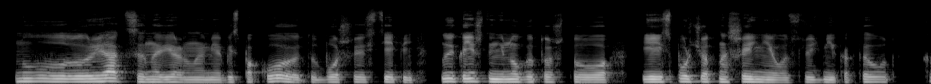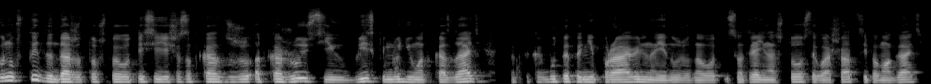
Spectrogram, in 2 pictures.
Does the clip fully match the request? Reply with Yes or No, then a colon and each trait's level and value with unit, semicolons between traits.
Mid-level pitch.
No: low, 115 Hz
